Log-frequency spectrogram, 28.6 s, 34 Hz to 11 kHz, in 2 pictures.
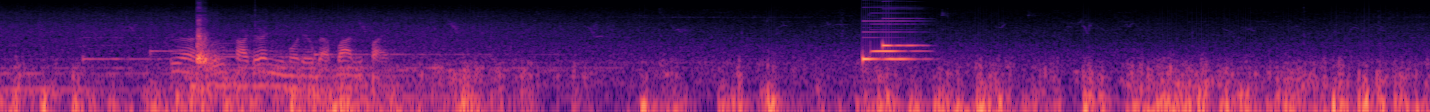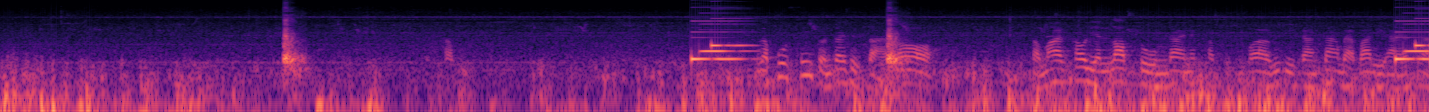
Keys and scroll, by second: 1.2 w, 3.9 w, 5.5 d, 6.8 a, 7.2 s, 9.1 a, 11.9 w, 13.6 w, 16.3 w, 18.1 a, 23.7 d, 25.7 s.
